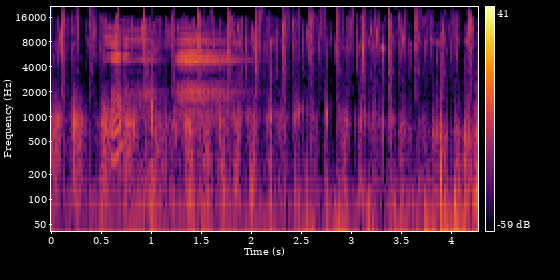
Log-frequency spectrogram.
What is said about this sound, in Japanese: 左耳なめなめ、左耳の奥の方まで舌が出たり入ったり、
